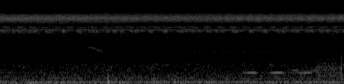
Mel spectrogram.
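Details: Cicada in Thailand that continues its call right after landing despite repeated flights, filmed at a distance. Steady high-pitched drone throughout, a single soft knock, and three short low notes toward the end.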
